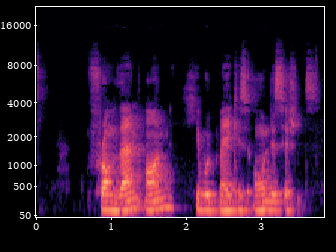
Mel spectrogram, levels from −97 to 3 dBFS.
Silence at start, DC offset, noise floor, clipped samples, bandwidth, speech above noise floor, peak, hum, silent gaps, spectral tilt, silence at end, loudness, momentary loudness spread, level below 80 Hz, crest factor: 0.75 s; under 0.1%; -69 dBFS; under 0.1%; 9.6 kHz; 45 dB; -6 dBFS; none; none; -6.5 dB/octave; 0.15 s; -24 LUFS; 12 LU; -60 dBFS; 18 dB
